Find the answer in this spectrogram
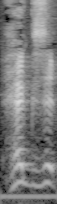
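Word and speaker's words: Hegseth: All these guys, this guy, Hegit, Hegit rhymes with exit.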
